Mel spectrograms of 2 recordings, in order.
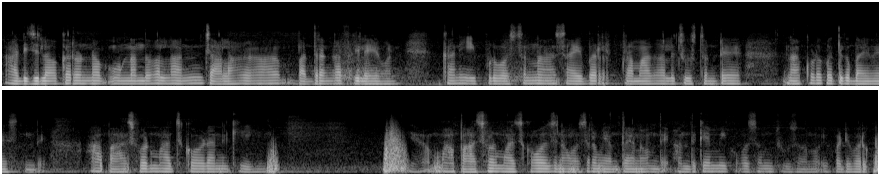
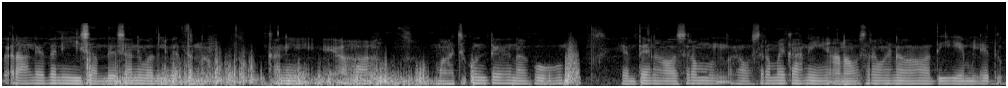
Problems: background sounds at intervals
